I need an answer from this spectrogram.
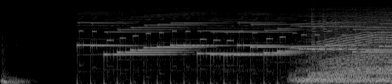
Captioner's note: eerie twinkly sfx; icy whirlwind sound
